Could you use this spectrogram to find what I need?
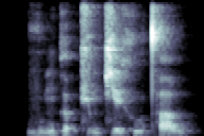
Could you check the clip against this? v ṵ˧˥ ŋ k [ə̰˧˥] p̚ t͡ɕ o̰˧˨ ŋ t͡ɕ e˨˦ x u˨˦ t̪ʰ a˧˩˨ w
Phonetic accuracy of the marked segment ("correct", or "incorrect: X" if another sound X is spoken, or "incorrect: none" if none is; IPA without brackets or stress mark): incorrect: ə˦˥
